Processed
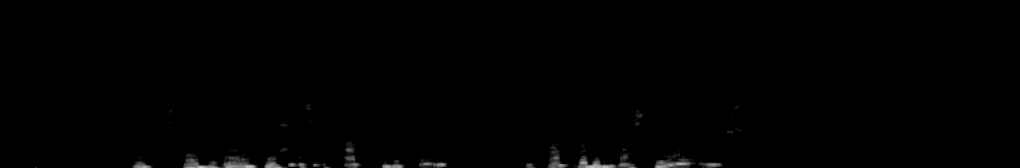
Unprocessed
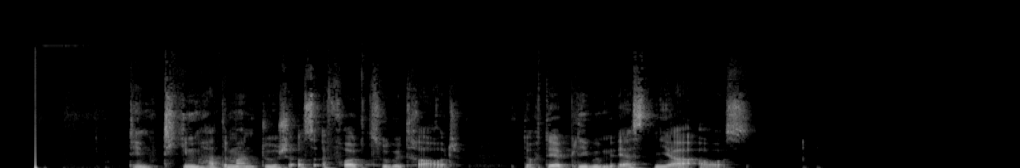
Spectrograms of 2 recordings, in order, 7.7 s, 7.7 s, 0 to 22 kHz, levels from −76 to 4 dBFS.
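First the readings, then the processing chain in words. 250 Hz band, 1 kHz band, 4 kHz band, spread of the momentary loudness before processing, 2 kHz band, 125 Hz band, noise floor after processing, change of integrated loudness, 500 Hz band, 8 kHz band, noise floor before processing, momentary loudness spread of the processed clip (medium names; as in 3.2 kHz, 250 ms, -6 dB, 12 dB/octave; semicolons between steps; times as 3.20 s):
0.0 dB, -5.0 dB, under -30 dB, 11 LU, under -15 dB, +1.5 dB, under -85 dBFS, -1.5 dB, -7.5 dB, under -35 dB, -79 dBFS, 19 LU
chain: level rider gain up to 16.5 dB; integer overflow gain 11 dB; spectral contrast expander 4:1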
